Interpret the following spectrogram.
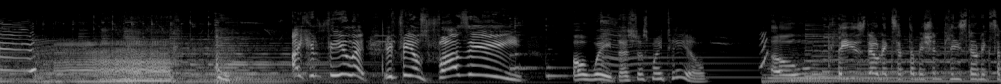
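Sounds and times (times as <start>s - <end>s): background music with low notes: 0.0s - 10.0s.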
